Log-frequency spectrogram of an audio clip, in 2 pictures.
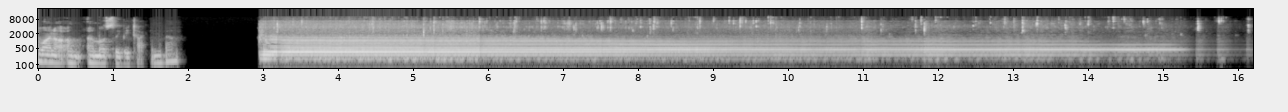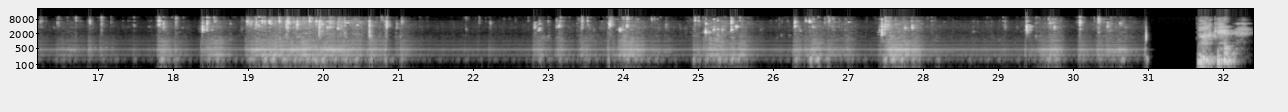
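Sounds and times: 
speech: 0.0 - 2.0, 2.9 - 3.5
hum of the midshipman fish: 3.0 - 17.2, 17.8 - 21.3, 22.7 - 30.7.

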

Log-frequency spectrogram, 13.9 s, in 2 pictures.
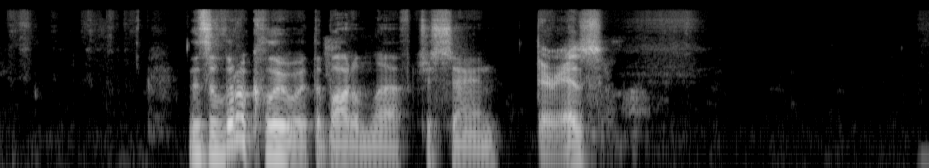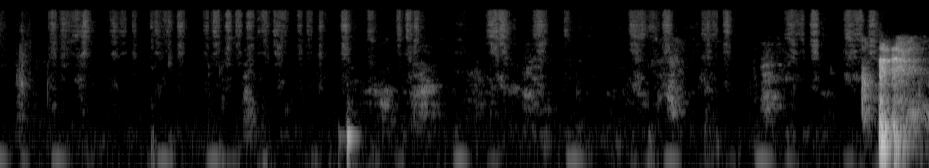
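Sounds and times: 
pens scratching on paper as people write answers: 0.0 - 1.1, 6.8 - 13.6
speech: 1.4 - 4.6.

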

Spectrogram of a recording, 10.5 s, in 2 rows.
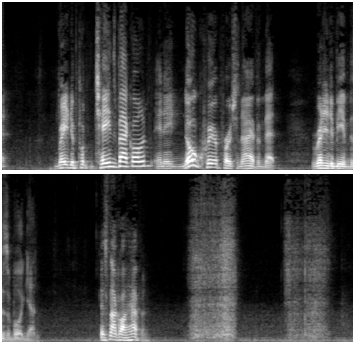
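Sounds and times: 
speech: 0.8 - 5.9, 6.7 - 8.4
nasal spray being used: 9.5 - 10.3.

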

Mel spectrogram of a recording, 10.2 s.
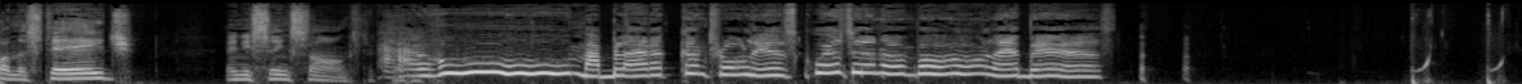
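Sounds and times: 
speech: 0.0 - 7.5
water dripping: 9.4 - 10.1.

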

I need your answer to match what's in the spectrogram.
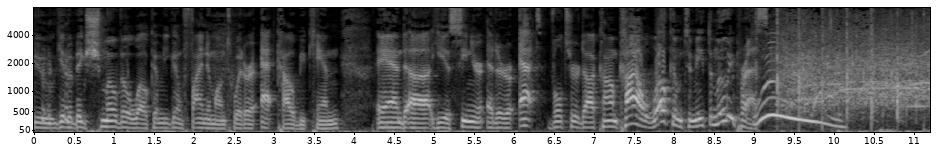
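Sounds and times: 
speech: 0.0 - 10.4
crowd applause and cheering: 9.0 - 11.1.

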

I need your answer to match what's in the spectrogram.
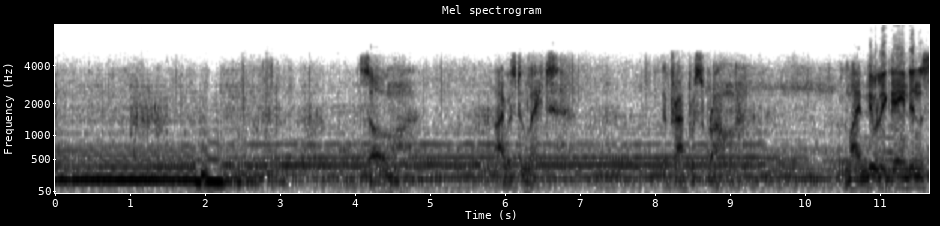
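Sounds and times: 
foghorn blowing: 0.0 - 11.6
speech: 6.0 - 7.0, 8.2 - 9.2, 10.5 - 11.6.

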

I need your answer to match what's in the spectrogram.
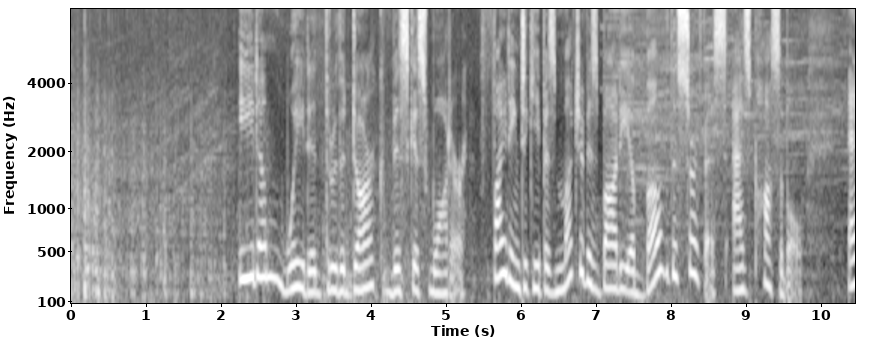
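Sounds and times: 
low rolling thunder: 0.0 - 5.5
heavy rain: 0.0 - 5.6
speech: 2.2 - 10.4.

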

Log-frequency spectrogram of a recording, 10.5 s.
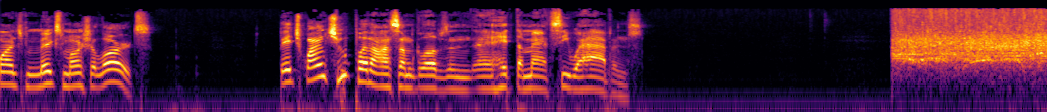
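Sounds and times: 
speech: 0.0 - 1.6, 2.8 - 6.5
audience clapping: 8.9 - 10.4.

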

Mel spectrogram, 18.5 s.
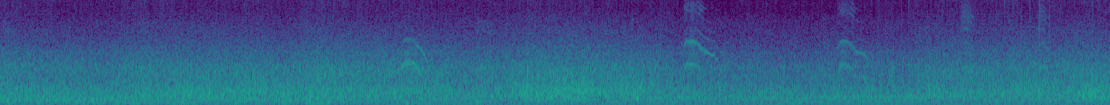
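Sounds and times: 
ocean waves: 0.0 - 18.4
gull cries: 11.3 - 12.2, 13.8 - 14.7.

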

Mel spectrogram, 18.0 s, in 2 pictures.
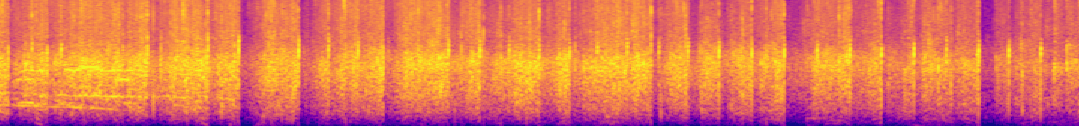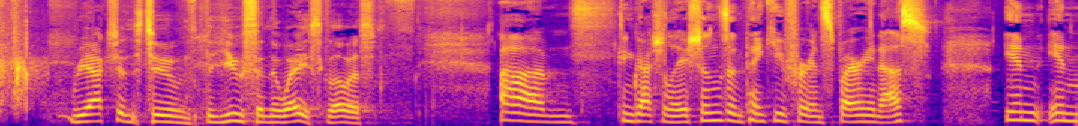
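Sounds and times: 
audience applause for a guest: 0.0 - 9.5
speech: 9.6 - 12.3, 13.2 - 17.9.

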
